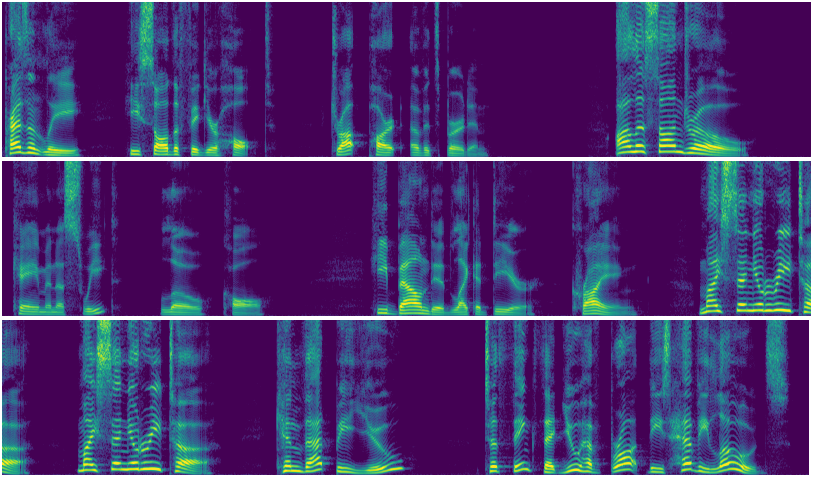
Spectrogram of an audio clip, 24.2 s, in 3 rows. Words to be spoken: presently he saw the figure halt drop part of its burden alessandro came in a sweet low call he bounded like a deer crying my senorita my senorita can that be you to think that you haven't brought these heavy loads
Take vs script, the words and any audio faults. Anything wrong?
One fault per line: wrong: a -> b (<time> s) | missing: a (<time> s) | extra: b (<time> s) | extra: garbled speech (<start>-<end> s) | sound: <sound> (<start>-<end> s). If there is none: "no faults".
wrong: haven't -> have (22.0 s)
